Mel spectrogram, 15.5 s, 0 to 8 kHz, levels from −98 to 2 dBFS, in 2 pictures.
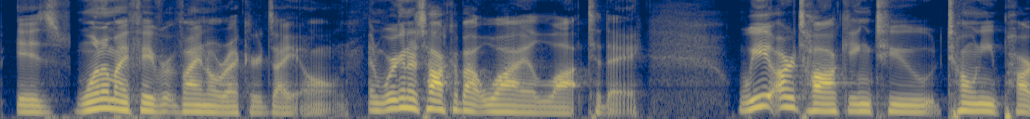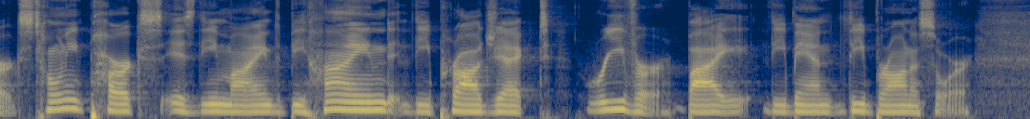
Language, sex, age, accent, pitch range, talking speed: English, male, 30-49, American, 120-145 Hz, 150 wpm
